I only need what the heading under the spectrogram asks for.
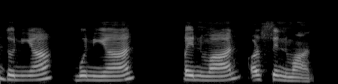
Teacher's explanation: آپ سمپل جس طرح سے نارمل پڑھتے ہیں ویسے آپ نارملی نون کی آواز کو ایکسپریس کر کے ظاہر کر کے پڑھیں گے. تو یہ یہاں پر اظہار مطلق کہلاتا ہے.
